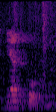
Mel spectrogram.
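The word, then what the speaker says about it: يدعو: Okay, and the way we adjust the sound here is that this becomes yad, first two are yad, and this is pronounced this way, yad u. Okay, the sound of the vowel is pronounced with it on the top of ayn, so yad u.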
